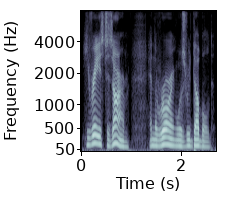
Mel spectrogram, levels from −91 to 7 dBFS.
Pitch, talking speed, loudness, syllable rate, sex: 130 Hz, 200 wpm, -17 LUFS, 5.8 syllables/s, male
